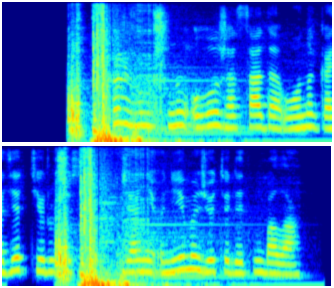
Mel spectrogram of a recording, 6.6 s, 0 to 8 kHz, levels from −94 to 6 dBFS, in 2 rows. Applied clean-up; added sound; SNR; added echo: none; Mechanisms; -5 dB; none.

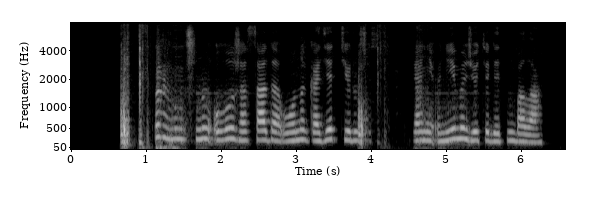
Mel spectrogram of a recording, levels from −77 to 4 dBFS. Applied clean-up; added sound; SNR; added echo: neural mask model RNNoise.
